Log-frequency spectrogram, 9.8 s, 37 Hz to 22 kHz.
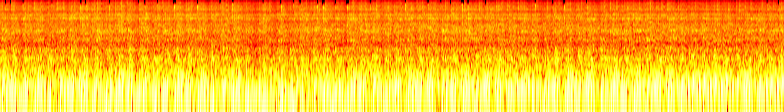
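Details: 1961 Harley-Davidson Panhead V-twin, warming up after a ride: uneven loping idle with irregular chugging beats and no steady rhythm, running rough from an intake manifold air leak.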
